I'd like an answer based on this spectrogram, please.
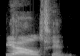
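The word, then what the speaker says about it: Bealltainn: I know that in Irish it's Bealtaine, and in Scottish Gaelic it's pronounced Bealtin, and in Wales it's called Callan Mai.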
